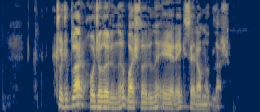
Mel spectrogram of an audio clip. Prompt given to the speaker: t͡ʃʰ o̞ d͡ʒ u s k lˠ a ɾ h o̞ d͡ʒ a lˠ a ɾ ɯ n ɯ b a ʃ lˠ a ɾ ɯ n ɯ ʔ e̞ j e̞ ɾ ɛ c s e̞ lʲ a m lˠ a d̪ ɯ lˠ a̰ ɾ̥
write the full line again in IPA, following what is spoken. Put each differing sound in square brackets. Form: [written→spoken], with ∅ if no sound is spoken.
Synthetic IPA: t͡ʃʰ o̞ d͡ʒ u [s→∅] k lˠ a ɾ h o̞ d͡ʒ a lˠ a ɾ ɯ n ɯ b a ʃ lˠ a ɾ ɯ n ɯ ʔ e̞ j e̞ ɾ ɛ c s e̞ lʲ a m lˠ a d̪ ɯ lˠ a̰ ɾ̥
